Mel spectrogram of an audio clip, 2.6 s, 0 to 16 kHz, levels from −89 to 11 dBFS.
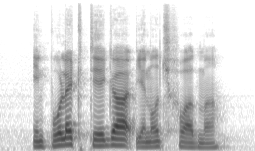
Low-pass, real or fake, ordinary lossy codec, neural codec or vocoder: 14.4 kHz; fake; none; autoencoder, 48 kHz, 32 numbers a frame, DAC-VAE, trained on Japanese speech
